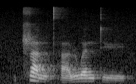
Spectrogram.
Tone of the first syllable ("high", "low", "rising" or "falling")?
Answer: falling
